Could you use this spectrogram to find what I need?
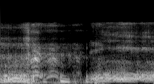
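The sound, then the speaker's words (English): A person imitates a dog's growl, a rough, sustained throaty rumble with a short break in the middle, fairly loud, with no other talking. “Like, I would growl and shudder a lot, and then I would take my pants off and run around.”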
